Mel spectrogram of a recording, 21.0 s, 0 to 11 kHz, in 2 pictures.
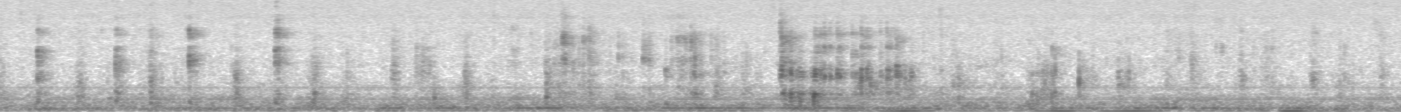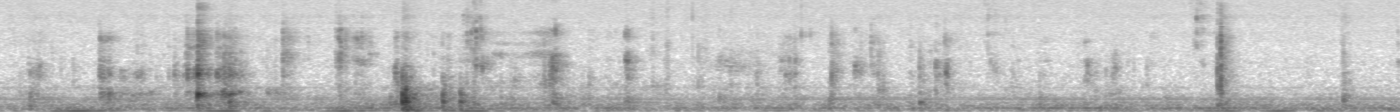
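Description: A person chewing breaded fried food close to the microphone: faint, with many small mouth clicks and a few louder bites about 6, 12 and 13.5 seconds in.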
